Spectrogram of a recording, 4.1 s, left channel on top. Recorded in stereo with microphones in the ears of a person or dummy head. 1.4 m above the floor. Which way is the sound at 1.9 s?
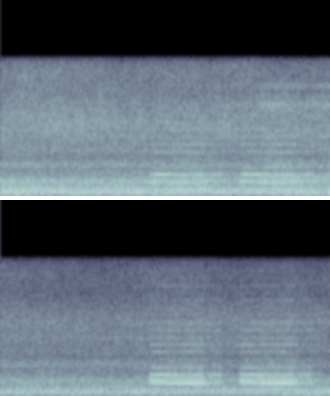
85° right.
